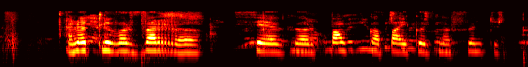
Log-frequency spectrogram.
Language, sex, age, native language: Icelandic, male, 11, Icelandic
